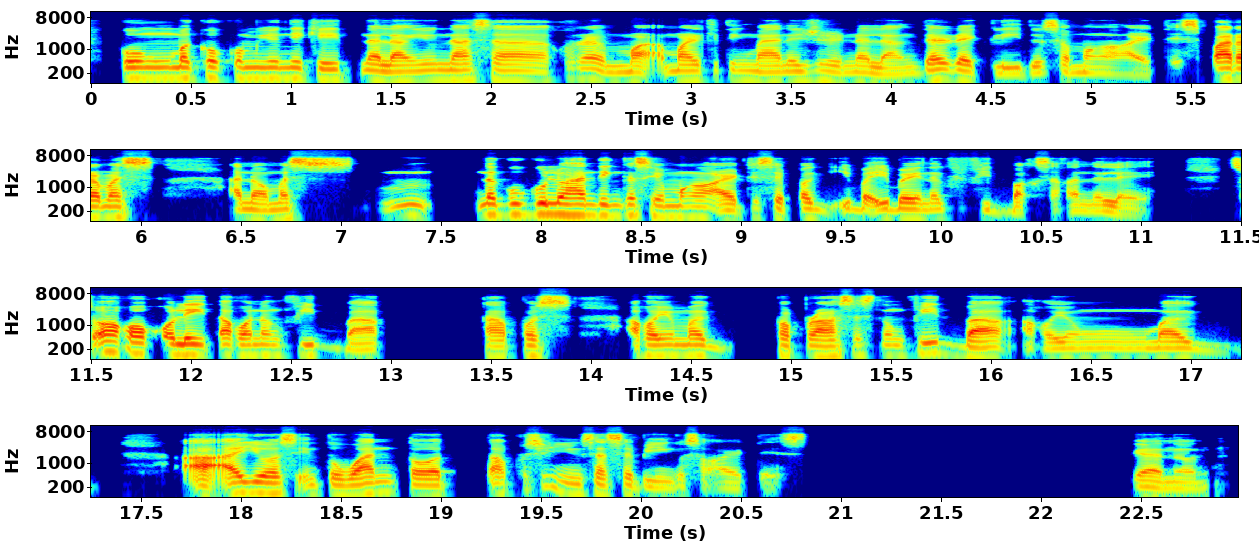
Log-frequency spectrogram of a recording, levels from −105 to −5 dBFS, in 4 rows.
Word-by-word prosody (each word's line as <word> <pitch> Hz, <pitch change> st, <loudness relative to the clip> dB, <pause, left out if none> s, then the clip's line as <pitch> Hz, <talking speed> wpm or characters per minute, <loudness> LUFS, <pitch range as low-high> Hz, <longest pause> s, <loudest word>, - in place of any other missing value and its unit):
kung 150 Hz, 0 st, +1 dB
magko-communicate 150 Hz, -3 st, -2 dB
na 120 Hz, -, +2 dB
lang 115 Hz, 0 st, +1 dB
'yong 125 Hz, +1 st, -6 dB
nasa 120 Hz, -2 st, +1 dB
kunwari 140 Hz, -3 st, -3 dB
ma 110 Hz, 0 st, -1 dB
marketing 120 Hz, +1 st, -4 dB
manager 115 Hz, +1 st, -3 dB
na 110 Hz, -1 st, -5 dB
lang 95 Hz, 0 st, -5 dB
directly 125 Hz, -6 st, -1 dB
do'n 105 Hz, +1 st, -4 dB
sa -, -, -1 dB
mga 105 Hz, -2 st, -6 dB, 0.2 s
artist -, -, 0 dB
para 140 Hz, 0 st, +9 dB
mas 140 Hz, 0 st, +6 dB, 0.4 s
ano, 115 Hz, -1 st, 0 dB
mas, 115 Hz, +2 st, +5 dB, 0.2 s
hmm, 300 Hz, 0 st, -8 dB, 0.3 s
naguguluhan 165 Hz, 0 st, +3 dB
din 160 Hz, -1 st, 0 dB
kasi 160 Hz, -2 st, +4 dB
'yong 140 Hz, 0 st, -3 dB
mga 135 Hz, -, +1 dB
artist, 125 Hz, -, 0 dB
eh, -, -, -36 dB
pag 120 Hz, -, -1 dB
iba-iba 120 Hz, 0 st, -1 dB
'yung 115 Hz, 0 st, -4 dB
nag-fi-feedback 115 Hz, -, -8 dB
sa -, -, -2 dB
kanila, 100 Hz, -5 st, -5 dB
eh. -, -, -18 dB, 0.4 s
So -, -, +4 dB
ako 160 Hz, -2 st, +6 dB
collate 140 Hz, -2 st, +4 dB
ako 135 Hz, 0 st, +2 dB
ng 135 Hz, -1 st, -5 dB
feedback, 220 Hz, -, -3 dB, 0.5 s
tapos 120 Hz, 0 st, +1 dB, 0.3 s
ako 135 Hz, -, +2 dB
'yong 135 Hz, -, -6 dB
magpa-process 130 Hz, +1 st, 0 dB
no'ng 130 Hz, -1 st, -9 dB
feedback. 130 Hz, -7 st, +2 dB
Ako 105 Hz, 0 st, -6 dB
'yong 110 Hz, 0 st, -8 dB, 0.3 s
mag-aayos 110 Hz, +6 st, +2 dB
into 115 Hz, +1 st, -7 dB
one 135 Hz, +5 st, +2 dB
thought 115 Hz, -1 st, +1 dB, 0.2 s
tapos -, -, -1 dB
'yon 130 Hz, -, -9 dB
'yong 120 Hz, -, 0 dB
sasabihin 105 Hz, -4 st, 0 dB
ko -, -, -7 dB
sa -, -, -4 dB
artist. 455 Hz, 0 st, -5 dB, 1.7 s
Gano'n. 95 Hz, -2 st, -4 dB
125 Hz, 160 wpm, -26 LUFS, 110-140 Hz, 1.7 s, para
